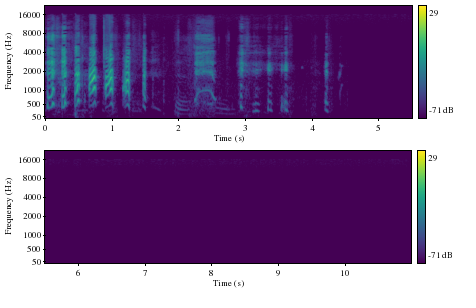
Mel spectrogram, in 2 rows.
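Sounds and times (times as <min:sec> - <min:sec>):
woman laughing: 0:00.0 - 0:04.4.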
